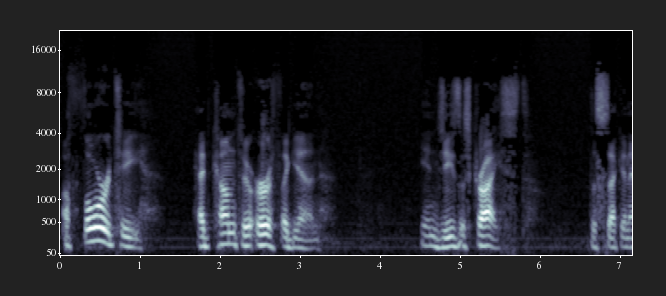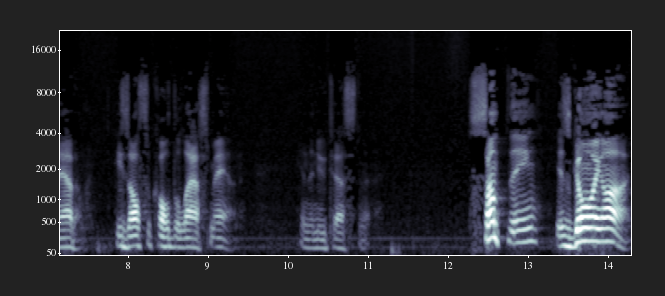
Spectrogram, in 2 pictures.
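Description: A man preaching a sermon as pastor, swinging from loud emphasis to soft asides and asking the congregation questions. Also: mid-range voice, animated, slow, long pauses, dry recording.

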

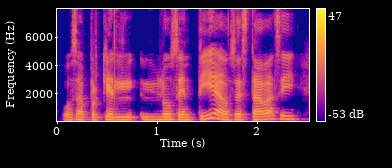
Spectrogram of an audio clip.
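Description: A woman's voice: mid-range voice, steady tone, brisk. Mexican woman telling a story. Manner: rambling, frequent restarts and fillers. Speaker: podcast guest. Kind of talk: casual conversational storytelling.

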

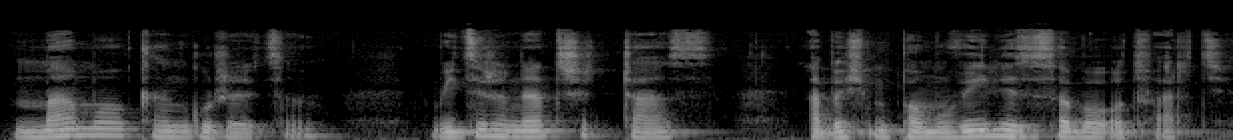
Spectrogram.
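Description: A man voicing a small, timid piglet with a raised, squeaky, fussy voice in a storybook reading. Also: steady tone, measured pace, mellow, natural voice. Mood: anxious. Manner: squeaky, pleading, stammering.

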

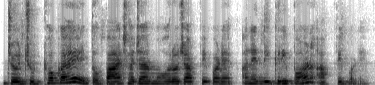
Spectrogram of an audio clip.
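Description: A woman narrating a traditional folk tale. Her voice sits on the low side, and her delivery stays steady and expressive. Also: moderate pace, muffled recording. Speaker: storyteller.

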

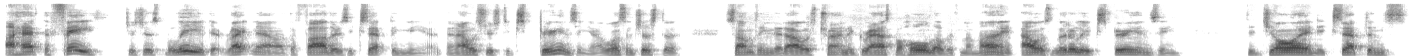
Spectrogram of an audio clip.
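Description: A man's voice: medium pitch, moderate pace, warm tone. A man earnestly recounting a spiritual experience as an interview guest, reflective and searching for words. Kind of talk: conversational testimony.

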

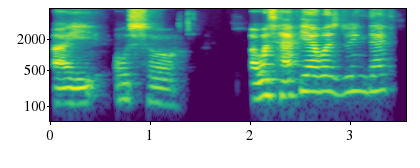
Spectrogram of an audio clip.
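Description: A man, speaking as an interview guest in halting, phrasing with frequent restarts. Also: on the high side, lively intonation, fairly bright tone. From Iran. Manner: halting, with restarts and non-native grammar. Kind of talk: casual interview talk.

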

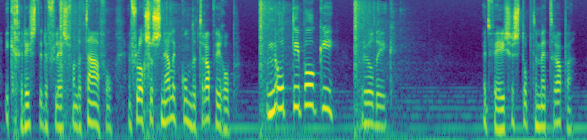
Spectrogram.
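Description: A man reading a horror story aloud slowly and deliberately. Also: a little high, a little mellow. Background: faint music.

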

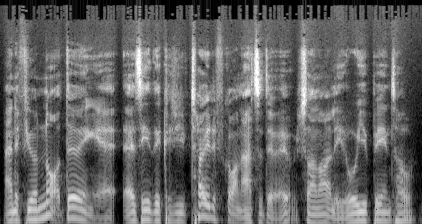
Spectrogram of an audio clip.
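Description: Male podcast co-host, very low voice, chatty football talk. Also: expressive, rapid-fire, warm tone. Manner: chatty, lots of fillers. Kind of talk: casual football chat.

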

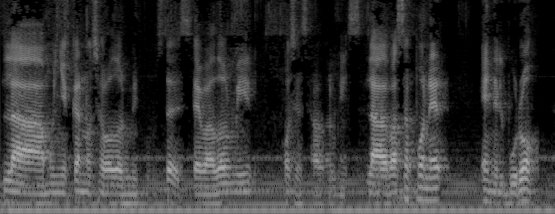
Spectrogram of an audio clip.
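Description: A man's voice: on the low side, fairly even intonation, a little fast, over music. A man with a Mexican accent, telling a creepy childhood story in casual chat and often checking in with his listener. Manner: tells a spooky tale, checking in with "¿no?" and "¿verdad?". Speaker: podcast storyteller.

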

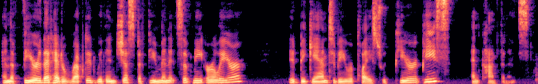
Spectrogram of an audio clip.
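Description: A low-pitched woman delivers scripted devotional narration. She is calm and measured, weaving a personal story into an earnest message of faith and leaning on key phrases. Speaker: devotional podcast host.

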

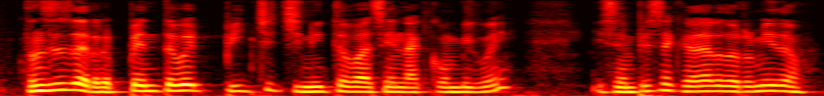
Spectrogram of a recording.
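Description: This young man talks fast in a slightly high voice, his Mexican Spanish accent clear. He's an animated storyteller, chatting casually, dropping slang and laughing throughout.

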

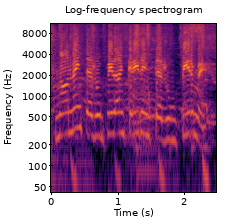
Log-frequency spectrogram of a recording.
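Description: A woman's voice: sits high, fairly even intonation, brisk. A woman joking on air, denying teasing claims defiantly. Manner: laughing denials, defiant. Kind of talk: joking banter. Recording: loud music and crowd behind.

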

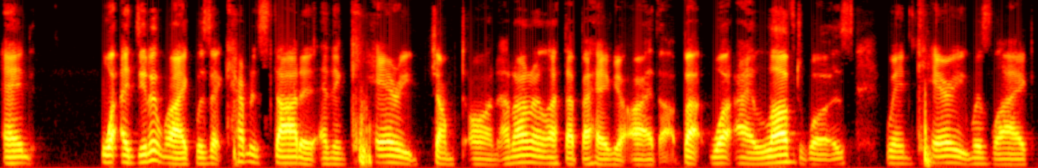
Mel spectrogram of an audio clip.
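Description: On a low-quality recording, an Australian podcast co-host chats casually, recapping reality TV with animated gossip and plenty of swearing. His medium-pitched, darkish voice keeps a steady tone and moves a little slowly.

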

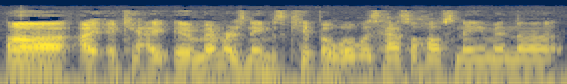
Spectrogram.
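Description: Speaking fast with a bright, forceful tone and a slightly high voice, a podcast co-host chats casually, often laughing and using plenty of fillers and restarts. The recording has a dull lo-fi quality.

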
